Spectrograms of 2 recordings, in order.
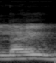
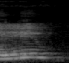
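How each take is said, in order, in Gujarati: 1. આ સ્વર 'eye' જેવો સંભળાય છે. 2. આ સ્વર 'ee' જેવો સંભળાય છે. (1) "આને બોલવું હોય ને તો આપણે લાઈવ બોલીએ" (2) "પણ લખ્યું છે કેમ? તો કે લીવ"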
